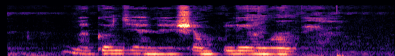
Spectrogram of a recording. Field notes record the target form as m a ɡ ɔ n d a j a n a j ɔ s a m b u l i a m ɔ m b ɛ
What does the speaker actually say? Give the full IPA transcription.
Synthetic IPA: m a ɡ ɔ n d͡ʒ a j a n a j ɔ ʃ a m b u l i a ŋ ɔ m b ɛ

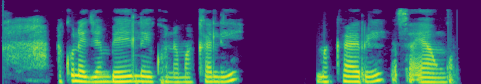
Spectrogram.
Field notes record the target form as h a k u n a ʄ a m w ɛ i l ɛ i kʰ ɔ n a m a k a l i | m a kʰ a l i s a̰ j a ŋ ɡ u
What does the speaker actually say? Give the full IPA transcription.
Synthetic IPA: h a k u n a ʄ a m b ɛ i l ɛ i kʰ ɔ n a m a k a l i | m a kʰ a ɾ i s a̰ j a ŋ ɡ u

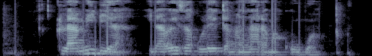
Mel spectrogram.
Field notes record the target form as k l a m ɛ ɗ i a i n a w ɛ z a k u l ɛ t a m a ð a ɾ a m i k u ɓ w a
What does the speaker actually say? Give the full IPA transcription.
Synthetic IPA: k l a m i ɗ i a i n a w ɛ z a k u l ɛ t a m a ð a ɾ a m a k u ɓ w a

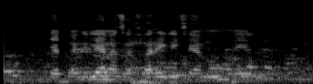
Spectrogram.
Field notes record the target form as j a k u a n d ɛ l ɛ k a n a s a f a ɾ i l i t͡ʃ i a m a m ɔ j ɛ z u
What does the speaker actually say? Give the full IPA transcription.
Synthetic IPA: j a k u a n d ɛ l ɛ a n a s a f a ɾ i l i t͡ʃ a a m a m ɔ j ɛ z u

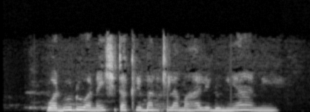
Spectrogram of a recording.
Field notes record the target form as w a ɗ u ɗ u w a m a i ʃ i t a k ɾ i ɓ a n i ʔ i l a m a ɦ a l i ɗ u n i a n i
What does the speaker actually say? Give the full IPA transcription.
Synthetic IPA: w a ɗ u ɗ u w a n a i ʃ i t a k ɾ i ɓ a n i k i l a m a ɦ a l i ɗ u n i a n i

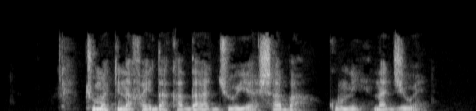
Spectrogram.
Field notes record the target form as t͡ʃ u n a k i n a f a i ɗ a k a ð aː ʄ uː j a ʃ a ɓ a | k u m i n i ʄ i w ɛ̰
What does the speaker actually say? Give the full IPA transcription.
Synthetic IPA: t͡ʃ u m a k i n a f a i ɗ a k a ð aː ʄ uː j a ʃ a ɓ a | k u n i n a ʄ i w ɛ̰

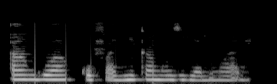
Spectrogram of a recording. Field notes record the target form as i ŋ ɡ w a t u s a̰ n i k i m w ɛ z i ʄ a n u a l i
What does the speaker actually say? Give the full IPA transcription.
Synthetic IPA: a ŋ ɡ w a k u f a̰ ɲ i k a m w ɛ z i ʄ a n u a ɾ i

